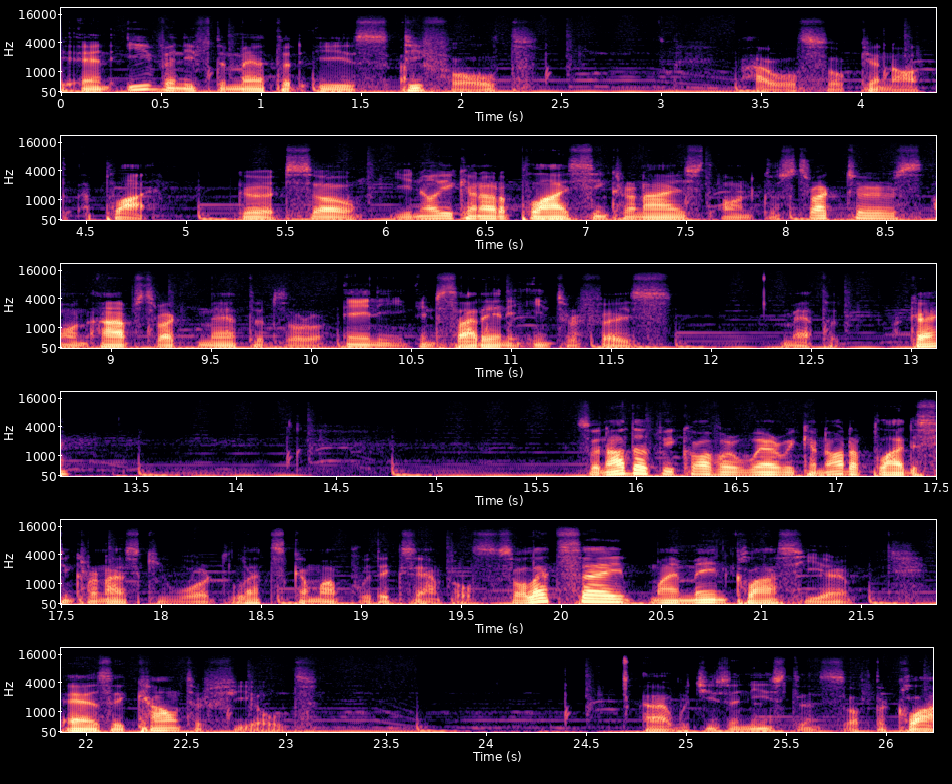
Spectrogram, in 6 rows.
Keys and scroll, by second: 1.0 ctrl+shift+Left, 2.2 Delete, 4.7 Return, 5.2 ctrl+s, 5.6 ctrl+/, 6.0 ctrl+s, 14.0 ctrl+y, 14.3 ctrl+s.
